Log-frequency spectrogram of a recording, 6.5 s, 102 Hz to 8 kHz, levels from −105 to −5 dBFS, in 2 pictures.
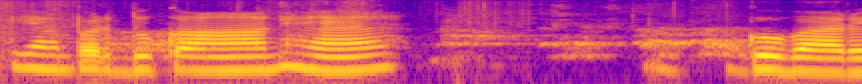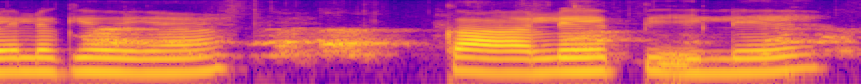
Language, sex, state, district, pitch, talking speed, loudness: Hindi, female, Bihar, West Champaran, 215 Hz, 95 wpm, -17 LUFS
